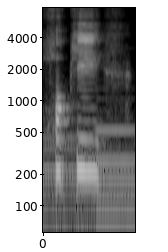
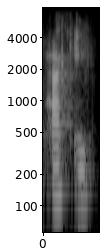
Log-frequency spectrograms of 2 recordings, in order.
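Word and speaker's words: Haki: going to be adding hockey and maybe making some homebrew devil fruits. I can't believe they pronounce this hockey. Like a bloody Canadian. I thought it was hacky.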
